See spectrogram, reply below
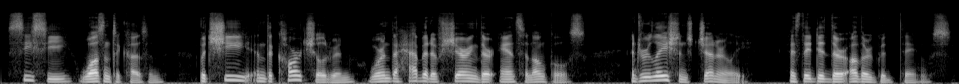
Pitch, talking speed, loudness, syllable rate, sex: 130 Hz, 190 wpm, -19 LUFS, 5.2 syllables/s, male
